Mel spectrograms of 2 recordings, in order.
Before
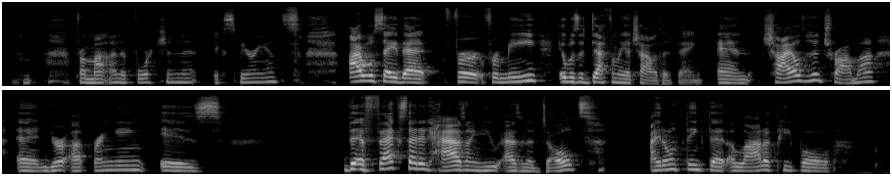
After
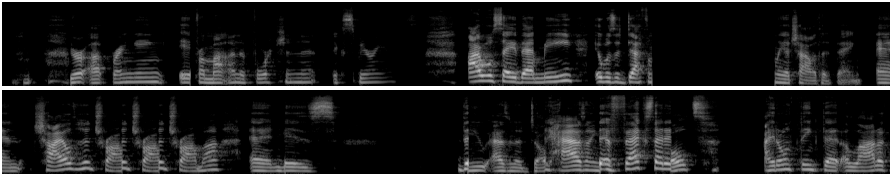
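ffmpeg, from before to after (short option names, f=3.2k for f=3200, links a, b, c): -filter_complex "[0:a]asplit=14[a][b][c][d][e][f][g][h][i][j][k][l][m][n];[a]atrim=end=0.692[o];[b]atrim=start=9.378:end=10.572[p];[c]atrim=start=0.688:end=2.67,asetpts=PTS-STARTPTS,afade=t=out:st=1.722:d=0.26:silence=0.0668344[q];[d]atrim=start=2.67:end=2.96,asetpts=PTS-STARTPTS,volume=-23.5dB[r];[e]atrim=start=2.96:end=4.122,asetpts=PTS-STARTPTS,afade=t=in:d=0.26:silence=0.0668344[s];[f]atrim=start=4.948:end=6.14,asetpts=PTS-STARTPTS,afade=t=out:st=1.188:d=0.004:c=hsin,apad=pad_dur=1.23[t];[g]atrim=start=6.14:end=8.492,asetpts=PTS-STARTPTS,afade=t=in:d=0.004:c=hsin[u];[h]atrim=start=8.118:end=8.492[v];[i]atrim=start=8.118:end=9.382[w];[j]atrim=start=10.568:end=12.402[x];[k]atrim=start=13.658:end=14.432[y];[l]atrim=start=13.108:end=13.662[z];[m]atrim=start=12.398:end=13.112[aa];[n]atrim=start=14.428[ab];[o][p]acrossfade=d=0.004:c1=hsin:c2=hsin[ac];[q][r][s]concat=n=3:v=0:a=1[ad];[ac][ad]acrossfade=d=0.004:c1=hsin:c2=hsin[ae];[t][u]concat=n=2:v=0:a=1[af];[ae][af]acrossfade=d=0.004:c1=hsin:c2=hsin[ag];[ag][v]acrossfade=d=0.004:c1=hsin:c2=hsin[ah];[ah][w]acrossfade=d=0.004:c1=hsin:c2=hsin[ai];[ai][x]acrossfade=d=0.004:c1=hsin:c2=hsin[aj];[aj][y]acrossfade=d=0.004:c1=hsin:c2=hsin[ak];[ak][z]acrossfade=d=0.004:c1=hsin:c2=hsin[al];[al][aa]acrossfade=d=0.004:c1=hsin:c2=hsin[am];[am][ab]acrossfade=d=0.004:c1=hsin:c2=hsin"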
